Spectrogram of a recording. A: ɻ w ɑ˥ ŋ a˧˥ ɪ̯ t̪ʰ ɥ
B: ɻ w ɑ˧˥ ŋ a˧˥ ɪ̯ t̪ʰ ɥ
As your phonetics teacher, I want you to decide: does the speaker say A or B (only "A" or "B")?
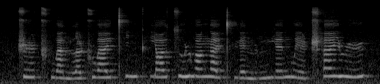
A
